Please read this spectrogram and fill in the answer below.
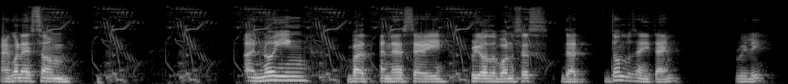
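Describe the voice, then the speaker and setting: At a moderate pace, a man with a Spanish accent speaks at a fairly high pitch with fairly even intonation and long, frequent pauses. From Spain. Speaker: speedrunner. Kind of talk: live game commentary. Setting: live stream.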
